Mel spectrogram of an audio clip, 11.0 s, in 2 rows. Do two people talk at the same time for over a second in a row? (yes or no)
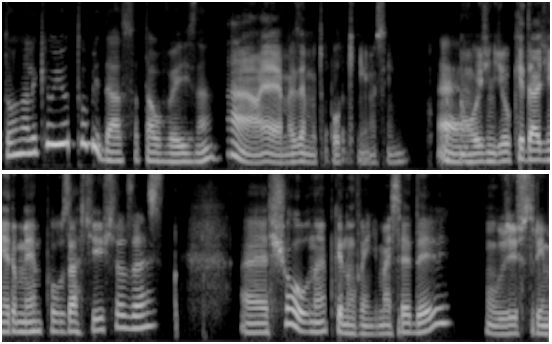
no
